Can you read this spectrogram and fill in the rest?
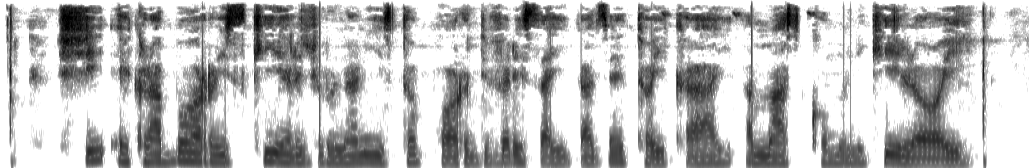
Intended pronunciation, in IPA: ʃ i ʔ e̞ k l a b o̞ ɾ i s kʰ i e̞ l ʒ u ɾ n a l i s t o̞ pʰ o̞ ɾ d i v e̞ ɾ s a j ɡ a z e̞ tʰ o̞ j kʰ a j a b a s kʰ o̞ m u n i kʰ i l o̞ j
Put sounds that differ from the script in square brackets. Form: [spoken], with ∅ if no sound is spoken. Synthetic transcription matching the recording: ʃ i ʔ e̞ k l a b o̞ ɾ i s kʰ i e̞ l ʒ u ɾ n a l i s t o̞ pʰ o̞ ɾ d i v e̞ ɾ s a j ɡ a z e̞ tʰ o̞ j kʰ a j a [m] a s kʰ o̞ m u n i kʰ i l o̞ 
